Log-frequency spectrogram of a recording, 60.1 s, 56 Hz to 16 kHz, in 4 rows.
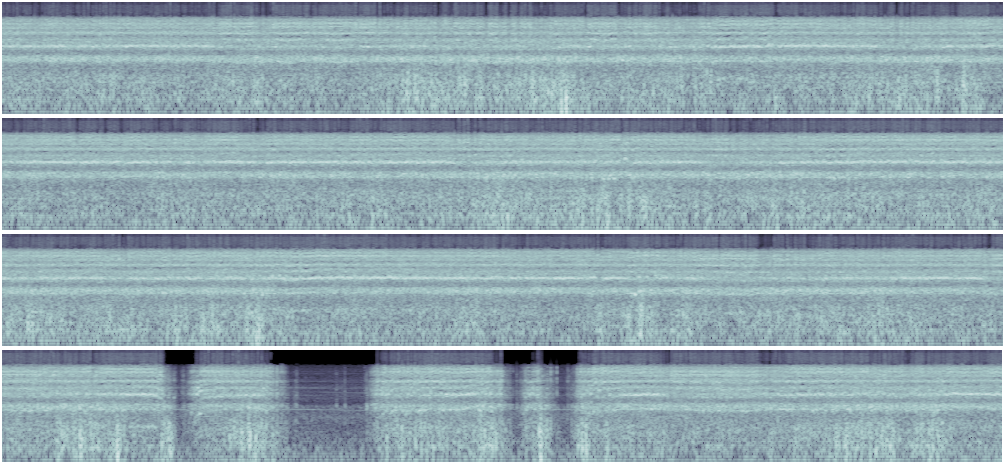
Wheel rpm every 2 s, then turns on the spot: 230, 230, 230, 220, 220, 230, 230, 230, 230, 230, 230, 230, 230, 220, 230, 230, 230, 230, 230, 230, 230, 230, 230, 190, 110, 90, 100, 190, 220, 230.
none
